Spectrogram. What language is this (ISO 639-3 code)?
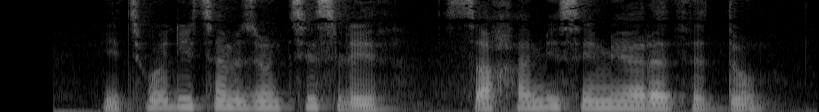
kab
